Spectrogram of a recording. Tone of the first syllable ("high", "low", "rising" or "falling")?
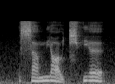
rising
